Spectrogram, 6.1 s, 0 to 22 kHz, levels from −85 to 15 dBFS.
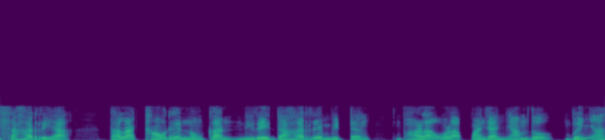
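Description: Aliasing runs through the whole speech: the spectrum stops abruptly at about 5.5 kHz, which fits a drop to an 11 kHz rate without proper filtering. Higher energy folds back as faint, metallic grit roughly 30 dB down on sibilants, whereas plain band-limiting would only dull them.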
